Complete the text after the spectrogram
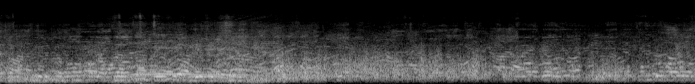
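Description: A crowd cheers and chatters outdoors.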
